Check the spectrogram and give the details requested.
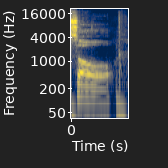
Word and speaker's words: Seoul: It is Seoul. It's pronounced Seoul.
